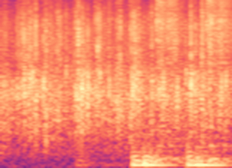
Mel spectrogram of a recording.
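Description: An audience applauds a band's drummer and bassist with steady, dense clapping that grows louder in two surges toward the end.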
